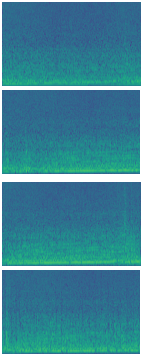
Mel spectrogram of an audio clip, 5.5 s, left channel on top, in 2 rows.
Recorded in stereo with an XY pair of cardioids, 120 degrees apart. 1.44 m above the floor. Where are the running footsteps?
No running footsteps in this recording.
